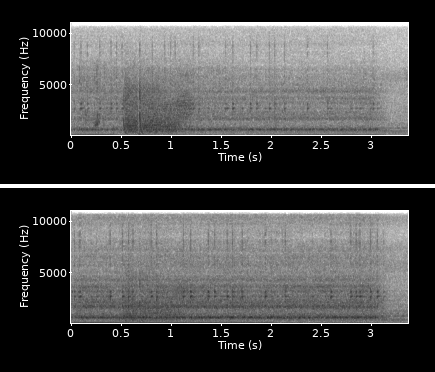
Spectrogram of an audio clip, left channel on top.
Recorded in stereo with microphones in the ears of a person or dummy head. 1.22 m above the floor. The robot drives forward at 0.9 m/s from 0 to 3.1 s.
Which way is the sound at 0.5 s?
20° left (ahead or behind).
